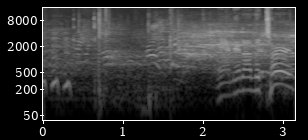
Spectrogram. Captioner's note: ball thumping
